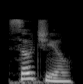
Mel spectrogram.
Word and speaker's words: Xochitl: Sochiel. That's how you pronounce her first name, because it's spelled Xochitle Gomez.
